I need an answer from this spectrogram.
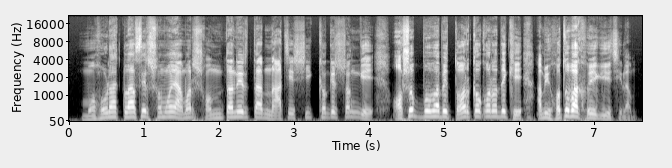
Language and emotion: Bengali, surprised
